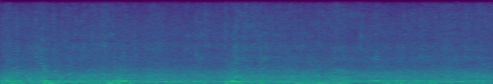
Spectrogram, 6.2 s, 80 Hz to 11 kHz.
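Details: Many honeybees making an orientation flight on 24 March 2024 after a cold spell, sun out: continuous layered humming buzz, fairly even in loudness, with individual bees swelling past.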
